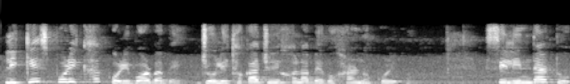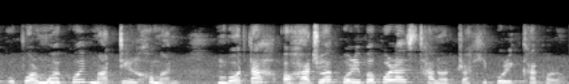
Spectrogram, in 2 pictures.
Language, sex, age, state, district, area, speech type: Assamese, female, 18-30, Assam, Sonitpur, urban, spontaneous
